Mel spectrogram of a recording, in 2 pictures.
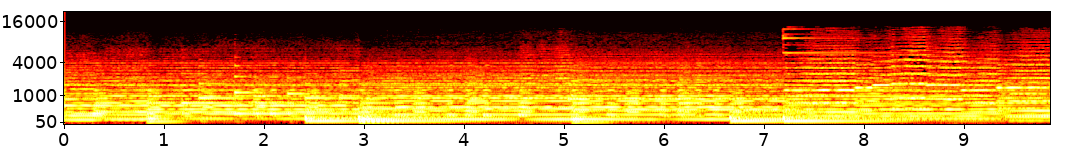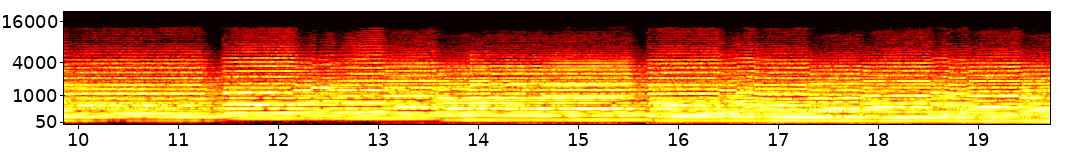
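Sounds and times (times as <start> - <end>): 
music theme: 0.0 - 19.7.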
